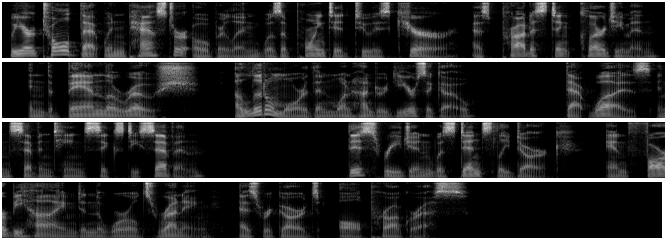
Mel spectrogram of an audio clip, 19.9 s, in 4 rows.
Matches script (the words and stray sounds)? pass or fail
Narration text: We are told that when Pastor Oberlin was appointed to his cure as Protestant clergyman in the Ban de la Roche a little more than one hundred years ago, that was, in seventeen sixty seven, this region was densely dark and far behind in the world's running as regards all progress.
fail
